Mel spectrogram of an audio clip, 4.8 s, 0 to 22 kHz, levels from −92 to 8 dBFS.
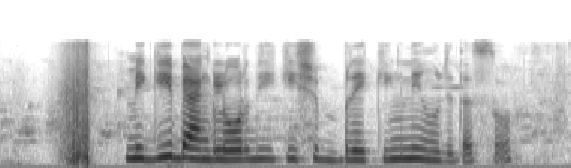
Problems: none marked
